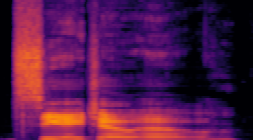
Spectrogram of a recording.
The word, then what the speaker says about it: Chu: It's C-H-U. It's C-H-O-O. Choo choo choo.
